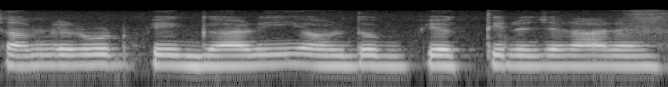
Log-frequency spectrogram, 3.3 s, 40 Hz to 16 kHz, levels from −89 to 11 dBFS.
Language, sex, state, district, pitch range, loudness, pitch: Hindi, female, Bihar, Vaishali, 175-185 Hz, -15 LUFS, 180 Hz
